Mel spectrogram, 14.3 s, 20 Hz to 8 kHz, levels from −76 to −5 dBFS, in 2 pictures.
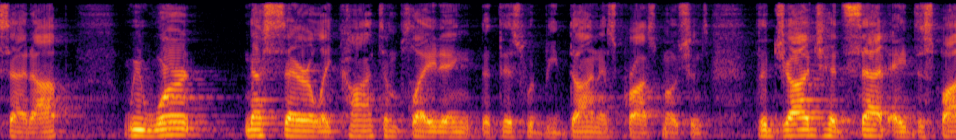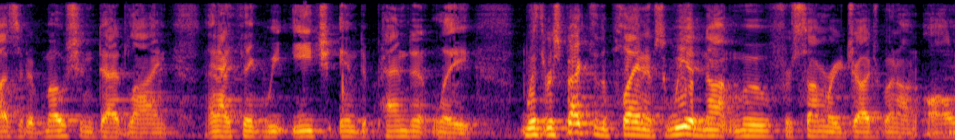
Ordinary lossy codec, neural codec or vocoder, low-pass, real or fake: AAC, 48 kbps; none; 7.2 kHz; real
